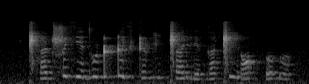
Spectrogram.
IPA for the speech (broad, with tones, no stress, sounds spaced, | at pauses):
ǁʰ ɜ˩˧˩ ɖ ʂ ə˥˧ sʲ ɜ˥˩ d u˥˧ ɖ | ɖ ɵ˥˩ sʲ ʈ ɵ˨˦ ɡ i˨˦ ǁ ɜ˨˦ rʲ ɜ˩ ɡ ɜ˨˦ ǁ i˥˩ ɾ ɔ˨˦ t͡sʼ ʊ˨˦ ɠ ʊ˩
